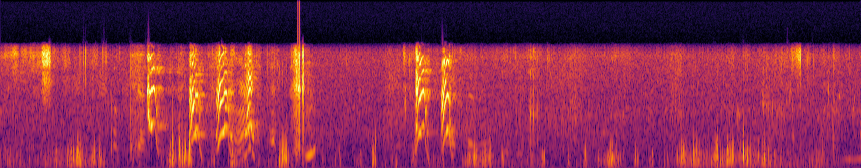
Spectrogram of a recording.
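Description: A dog barking excitedly in sharp, high bursts, a quick cluster about two to four seconds in and two more a little after five seconds, set off by someone fishing beside her.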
